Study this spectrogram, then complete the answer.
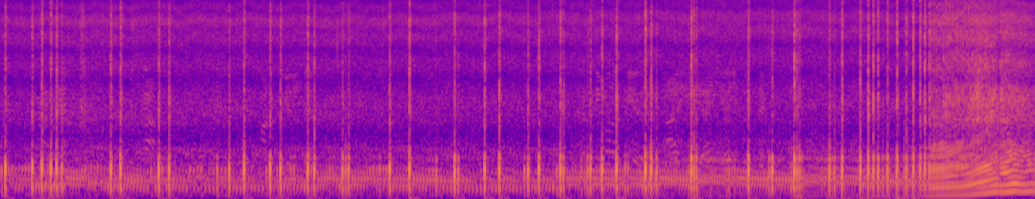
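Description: A trials motorcycle engine idles with sharp popping bursts.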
